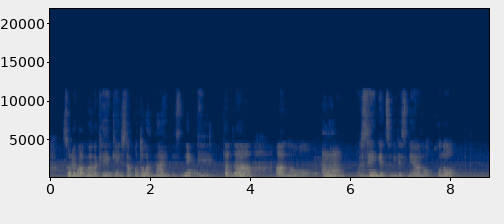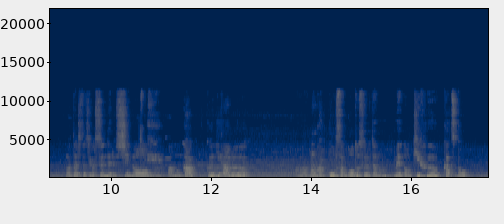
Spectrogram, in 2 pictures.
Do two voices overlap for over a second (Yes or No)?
No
